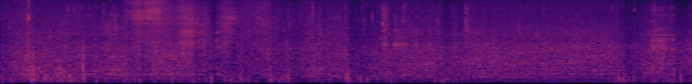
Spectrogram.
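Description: Wind buffeting the microphone in uneven gusts over a steady background rumble.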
